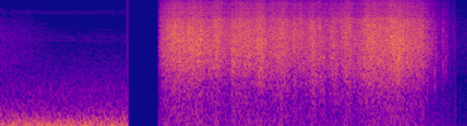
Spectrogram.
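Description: A game character's spin dash whooshes and rushes.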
